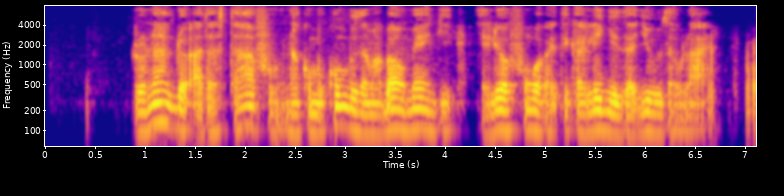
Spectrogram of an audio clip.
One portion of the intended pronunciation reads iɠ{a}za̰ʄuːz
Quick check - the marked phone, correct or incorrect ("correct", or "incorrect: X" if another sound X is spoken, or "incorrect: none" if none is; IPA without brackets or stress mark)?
incorrect: i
